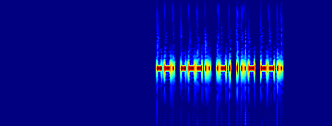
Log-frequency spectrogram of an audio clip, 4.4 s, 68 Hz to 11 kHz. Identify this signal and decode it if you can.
Morse code, heard as a keyed tone, about 41 wpm, 700 Hz. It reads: G8RVZ
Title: DXCC-100 Call Signs - 5 Characters - 45wpm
